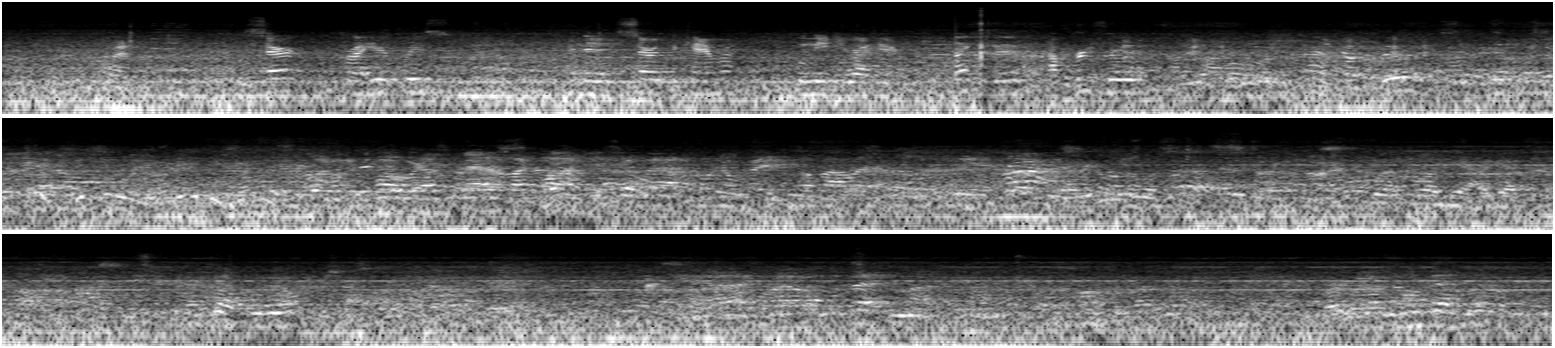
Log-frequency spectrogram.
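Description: Several men talk with animation close by, in a large echoing space.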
